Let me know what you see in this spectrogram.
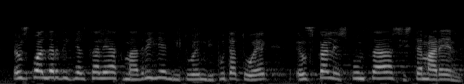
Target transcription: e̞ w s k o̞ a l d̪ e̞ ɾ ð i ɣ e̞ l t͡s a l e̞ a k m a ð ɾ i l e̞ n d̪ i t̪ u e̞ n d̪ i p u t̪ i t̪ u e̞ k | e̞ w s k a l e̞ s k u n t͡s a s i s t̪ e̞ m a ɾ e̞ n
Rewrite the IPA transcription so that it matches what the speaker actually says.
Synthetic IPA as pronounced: e̞ w s k o̞ a l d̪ e̞ ɾ ð i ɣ e̞ l t͡s a l e̞ a k m a ð ɾ i ʎ e̞ n d̪ i t̪ u e̞ n d̪ i p u t̪ a t̪ u e̞ k | e̞ w s k a l e̞ s k u n t͡s a s i s t̪ e̞ m a ɾ e̞ n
